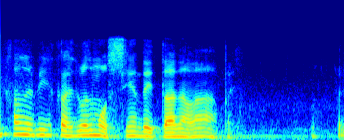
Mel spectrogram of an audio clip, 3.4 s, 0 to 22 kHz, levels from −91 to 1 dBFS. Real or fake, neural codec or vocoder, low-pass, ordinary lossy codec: real; none; 7.2 kHz; Opus, 16 kbps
